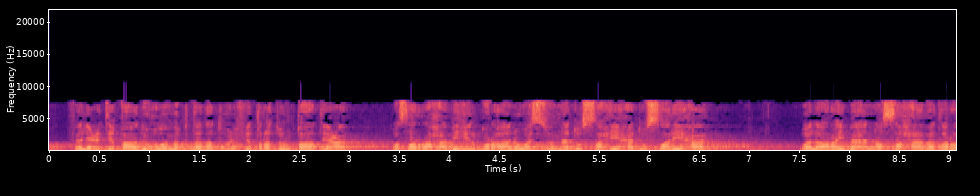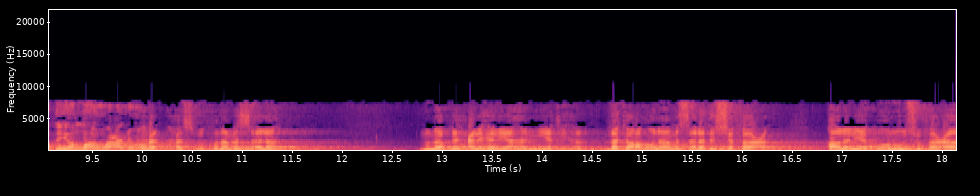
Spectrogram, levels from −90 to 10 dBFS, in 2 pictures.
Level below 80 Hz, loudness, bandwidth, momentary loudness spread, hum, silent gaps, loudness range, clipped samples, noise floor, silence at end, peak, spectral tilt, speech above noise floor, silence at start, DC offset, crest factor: -42 dBFS; -12 LUFS; 8 kHz; 9 LU; none; none; 3 LU; under 0.1%; -36 dBFS; 0 s; 0 dBFS; -4.5 dB/octave; 24 dB; 0 s; under 0.1%; 12 dB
